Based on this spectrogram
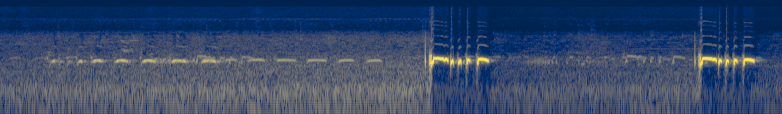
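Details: Manggung singing from zebra doves, meant to rouse birds into song: a run of faint distant stuttered coos for four seconds, then two loud close phrases, each a long coo ending in quick pulsed notes.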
